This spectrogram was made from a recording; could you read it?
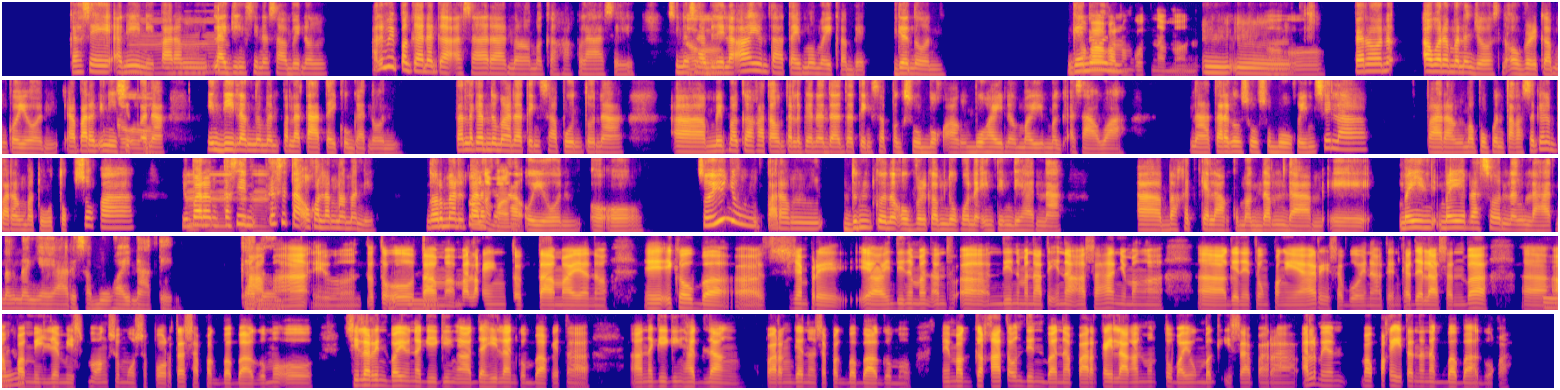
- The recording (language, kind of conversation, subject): Filipino, podcast, Ano ang naging papel ng pamilya mo sa mga pagbabagong pinagdaanan mo?
- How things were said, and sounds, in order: drawn out: "Hmm"; tsk; in English: "na-overcome"; tapping; "pagkakataon" said as "magkakataon"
